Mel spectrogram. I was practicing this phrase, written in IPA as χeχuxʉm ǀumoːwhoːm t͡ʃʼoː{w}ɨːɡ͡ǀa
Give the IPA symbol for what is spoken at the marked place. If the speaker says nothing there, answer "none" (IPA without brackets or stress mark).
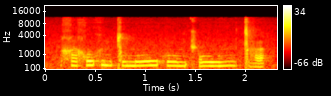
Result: w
